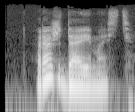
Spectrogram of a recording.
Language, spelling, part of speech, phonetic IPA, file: Russian, рождаемость, noun, [rɐʐˈda(j)ɪməsʲtʲ], Ru-рождаемость.ogg
- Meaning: birthrate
